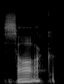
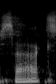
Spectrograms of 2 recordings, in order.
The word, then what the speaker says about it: Sauk: They are yes, S-A-U-K, pronounced S-A-C. I'm not really big on phonetics. I did do speech, sure. But I think it's sock or sack.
